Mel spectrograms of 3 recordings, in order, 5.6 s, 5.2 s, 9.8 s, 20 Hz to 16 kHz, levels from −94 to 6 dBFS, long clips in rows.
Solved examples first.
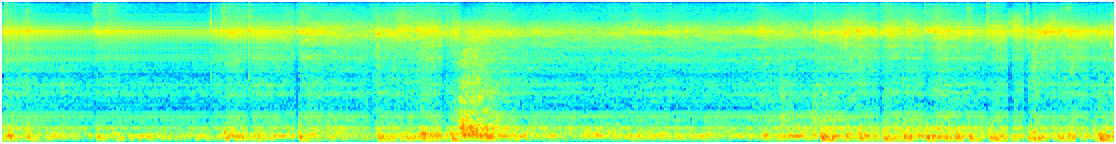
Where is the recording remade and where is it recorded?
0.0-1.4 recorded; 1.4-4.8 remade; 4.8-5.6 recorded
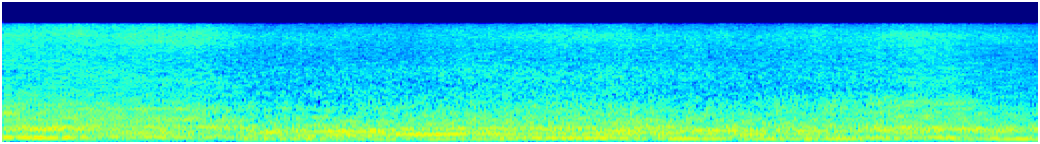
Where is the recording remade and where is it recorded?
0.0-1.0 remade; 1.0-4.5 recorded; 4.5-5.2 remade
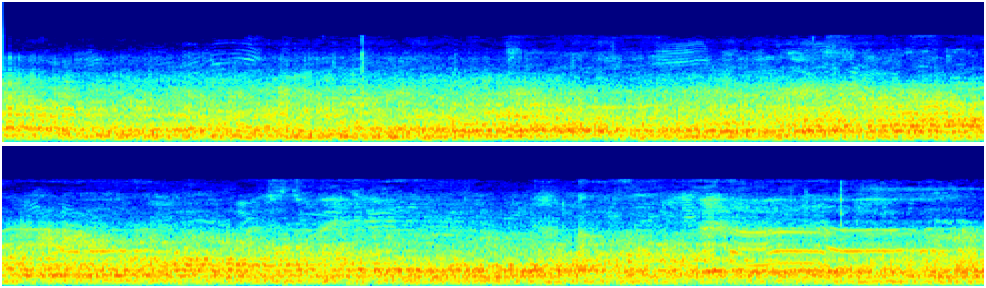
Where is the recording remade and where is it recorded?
0.0-9.8 recorded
